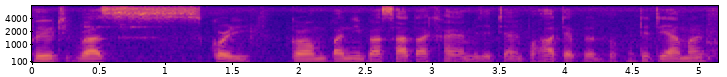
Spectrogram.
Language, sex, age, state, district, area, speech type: Assamese, male, 30-45, Assam, Majuli, urban, spontaneous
